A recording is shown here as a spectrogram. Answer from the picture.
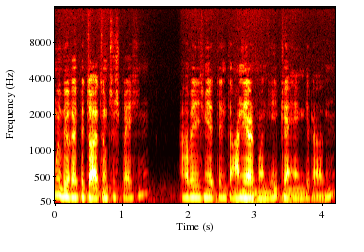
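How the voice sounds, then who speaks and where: A man's fairly low, somewhat breathy voice at a fairly quick pace, with ordinary pitch variation. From Austria, Styria. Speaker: podcast host. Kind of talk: interview.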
